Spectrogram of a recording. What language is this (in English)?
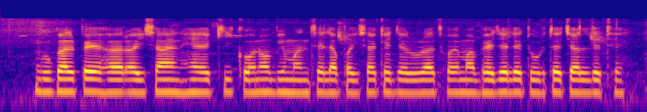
Chhattisgarhi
